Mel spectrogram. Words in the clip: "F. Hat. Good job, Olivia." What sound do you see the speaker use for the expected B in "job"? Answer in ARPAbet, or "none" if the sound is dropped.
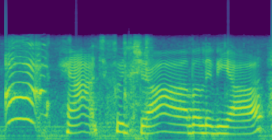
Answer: B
